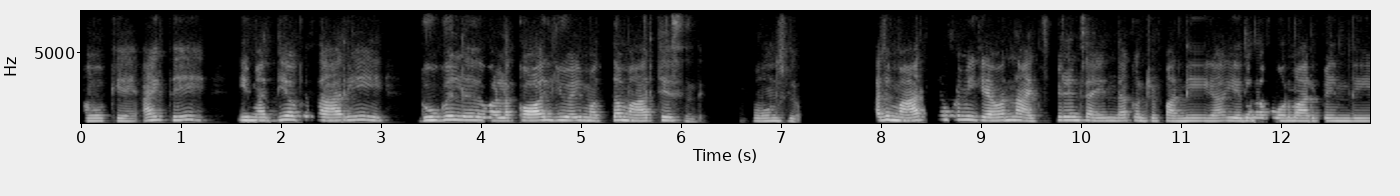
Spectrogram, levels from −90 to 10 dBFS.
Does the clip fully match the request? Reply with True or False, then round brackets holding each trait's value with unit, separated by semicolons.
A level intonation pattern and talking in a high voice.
False (3.5 semitones; 215 Hz)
